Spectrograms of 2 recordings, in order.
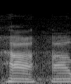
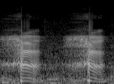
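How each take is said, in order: First: The h sound is light and soft. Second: The h sound is harsh and raspy. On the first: The speaker calls it wrong. "আমরা অনেক সময় ভুল করে হা হা বলি" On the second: The speaker calls it right. "বাতাসটা চালু থাকবে কিন্তু একটু আওয়াজটা একটু কঠিন হবে"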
